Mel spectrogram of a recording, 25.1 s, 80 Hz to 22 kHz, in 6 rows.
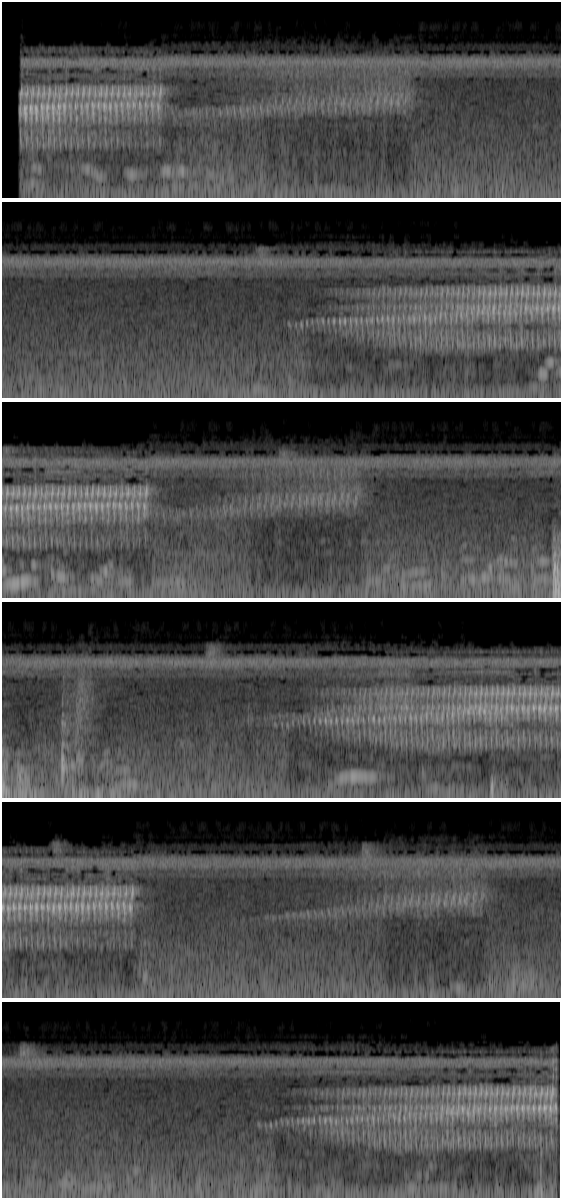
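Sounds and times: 
stripe-chested antwren: 0.2 - 3.2, 6.4 - 12.6, 14.1 - 17.9, 18.8 - 20.5, 22.9 - 25.1.

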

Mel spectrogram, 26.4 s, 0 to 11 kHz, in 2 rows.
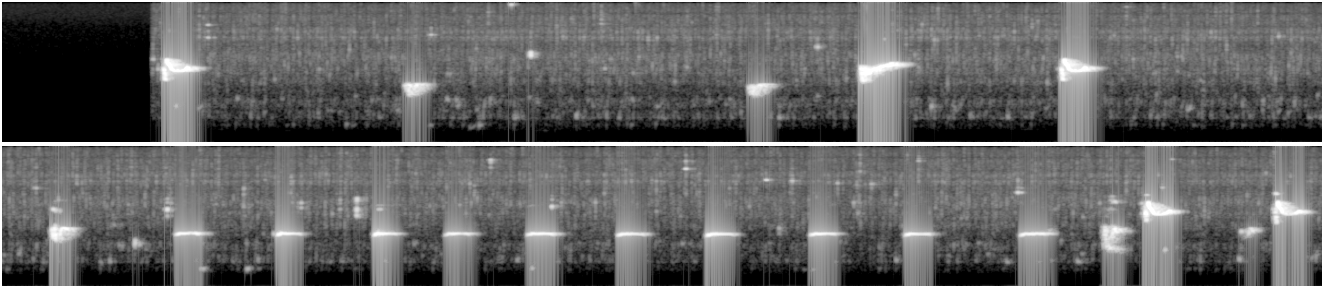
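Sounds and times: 
campo troupial singing to excite a male: 1.6 - 2.0, 4.0 - 4.3, 7.5 - 7.8, 8.6 - 9.1, 10.6 - 11.0, 13.7 - 14.0, 14.8 - 15.3, 15.9 - 16.2, 16.8 - 18.8, 19.4 - 20.6, 21.3 - 21.6, 22.2 - 22.5, 23.4 - 25.0, 25.6 - 26.4.

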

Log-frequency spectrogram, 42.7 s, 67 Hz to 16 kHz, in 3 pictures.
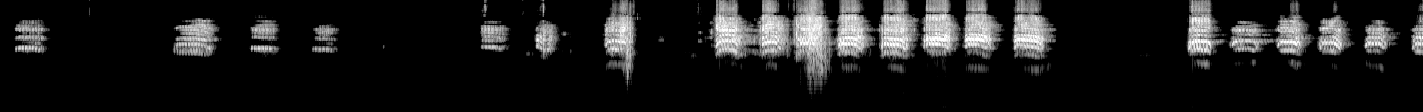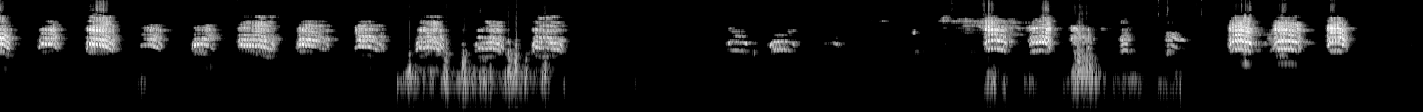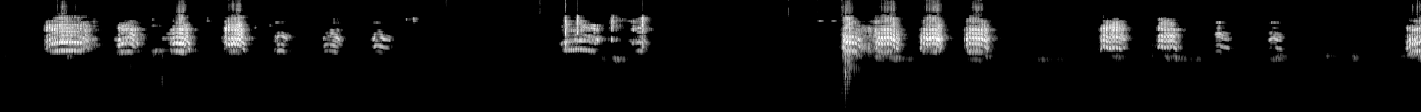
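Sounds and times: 
Spix's macaw calling: 0.1 - 0.6, 1.7 - 3.5, 4.8 - 6.4, 7.0 - 10.6, 11.9 - 20.0, 21.5 - 27.9, 28.9 - 32.7, 34.0 - 35.1, 36.7 - 42.6.

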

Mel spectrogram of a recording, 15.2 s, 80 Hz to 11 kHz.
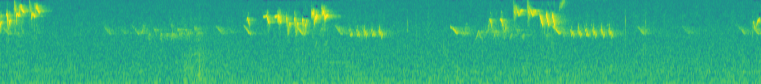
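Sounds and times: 
red warbler singing: 0.0 - 1.0, 2.1 - 7.8, 9.0 - 13.0, 14.8 - 15.2.

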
